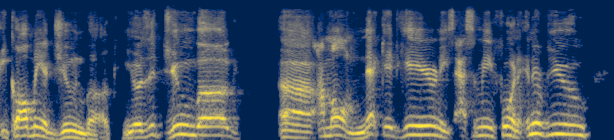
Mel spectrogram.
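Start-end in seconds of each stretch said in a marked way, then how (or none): 1.5-5.9 put-on high-pitched Southern Arkansas accent. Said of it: "So Lee in his Arkansas accent".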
